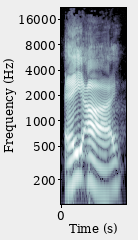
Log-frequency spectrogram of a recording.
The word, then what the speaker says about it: Ai: It's A-I, but it's pronounced Ai.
